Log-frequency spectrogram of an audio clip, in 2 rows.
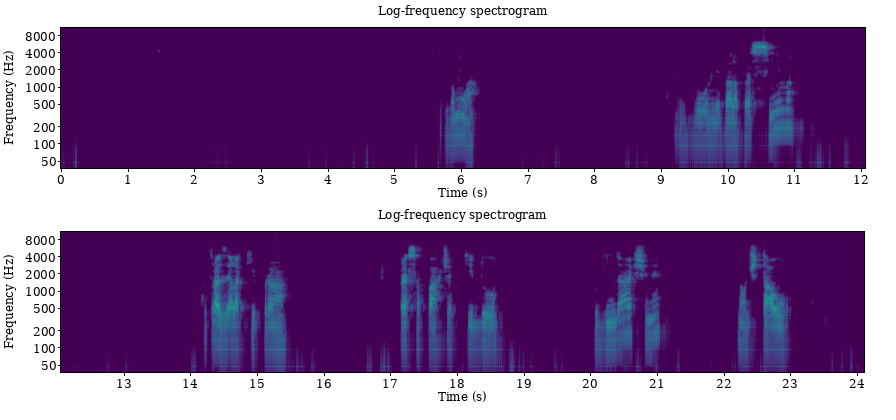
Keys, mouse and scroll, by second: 0.0 b, 0.0 g, 1.8-3.8 middle drag, 6.0 z, 8.4 middle click, 9.4-10.8 drag, 11.0-12.0 middle drag, 14.1-15.7 middle drag, 16.1-19.0 middle drag, 19.0 click, 19.9 middle click, 20.2-21.5 drag, 23.2-24.1 drag.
